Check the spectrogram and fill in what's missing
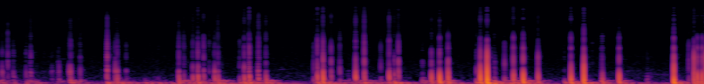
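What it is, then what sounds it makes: Faux leather tablet cover tapped. Long nails from both hands tap rapidly across a thin, hollow-backed black folding faux leather iPad cover lying flat. The result is an uneven patter of soft, hollow, low thumps, each with a faint click on top, decaying almost instantly.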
